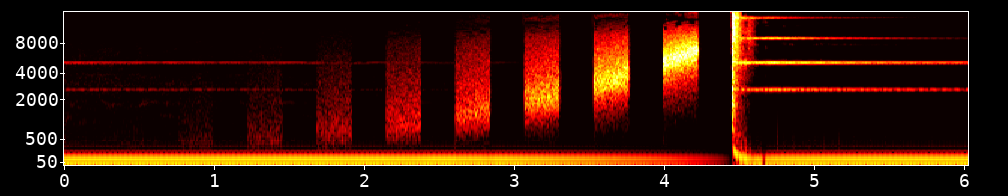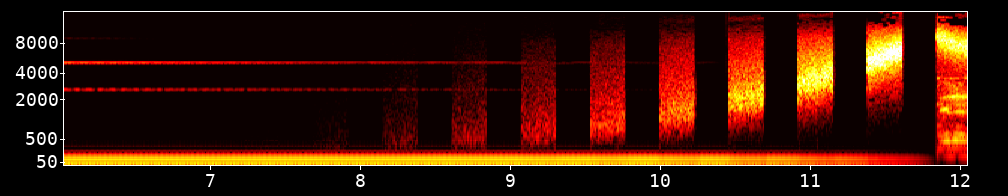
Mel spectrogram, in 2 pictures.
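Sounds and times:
deep electronic bass tone: 0.0 - 4.5, 5.5 - 12.0.

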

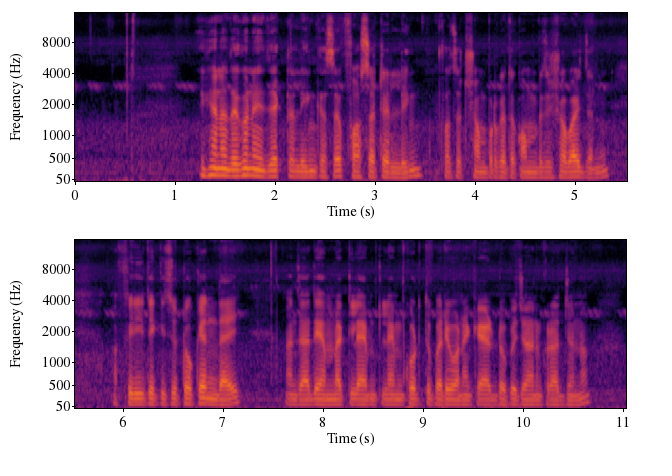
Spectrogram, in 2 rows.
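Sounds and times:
man speaking: 1.2 - 10.7.

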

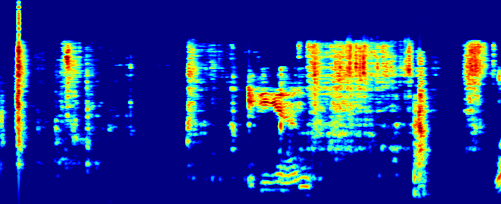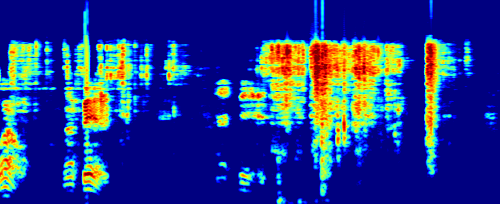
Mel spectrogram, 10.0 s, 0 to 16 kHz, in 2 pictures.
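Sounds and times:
plastic and cardboard rustling: 1.9 - 6.9, 7.5 - 9.8.

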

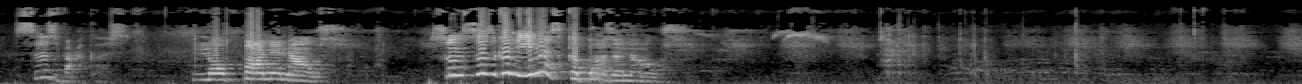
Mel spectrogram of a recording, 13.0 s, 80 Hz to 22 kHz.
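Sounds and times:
soft high bird chirps: 3.5 - 13.0.

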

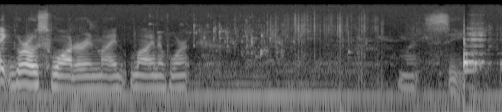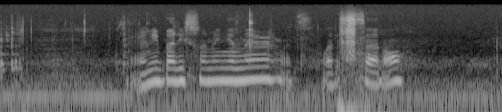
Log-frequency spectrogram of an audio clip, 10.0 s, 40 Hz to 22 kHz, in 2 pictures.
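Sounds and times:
water pouring into bowl: 1.9 - 3.8.

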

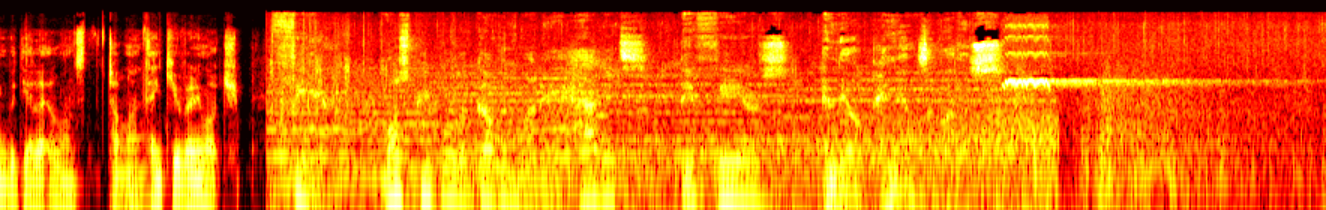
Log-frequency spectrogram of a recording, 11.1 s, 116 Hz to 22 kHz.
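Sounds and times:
steady rain: 2.2 - 11.0.

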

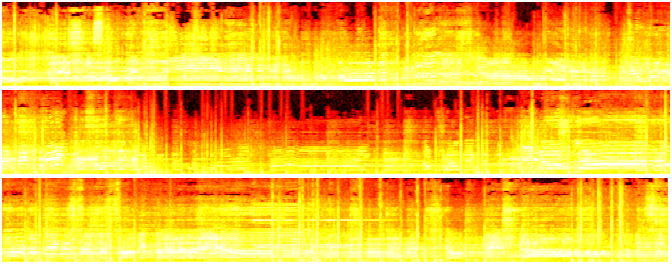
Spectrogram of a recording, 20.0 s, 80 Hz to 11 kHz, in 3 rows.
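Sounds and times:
fireworks bursting and crackling: 0.0 - 20.0
loud music over sound system: 0.0 - 20.0.

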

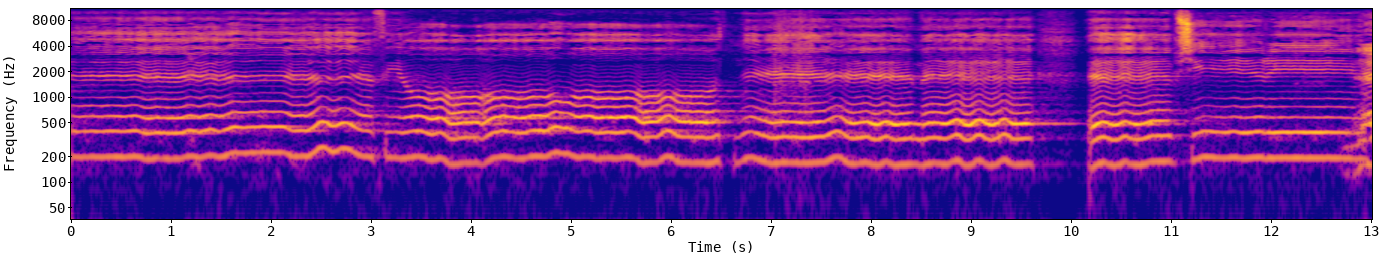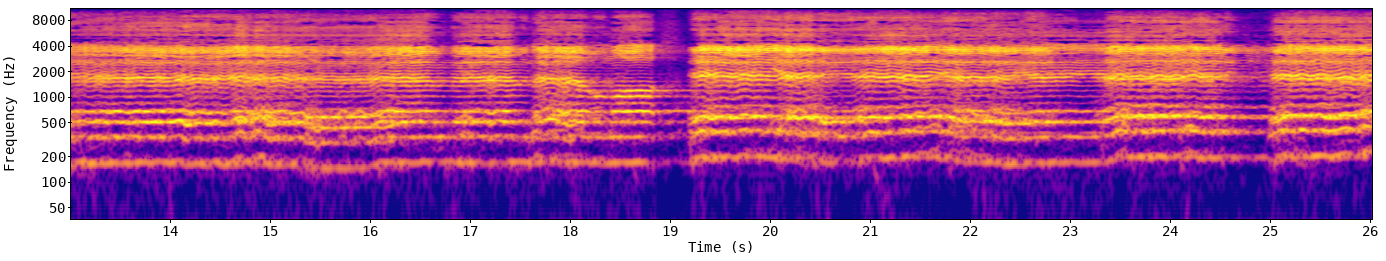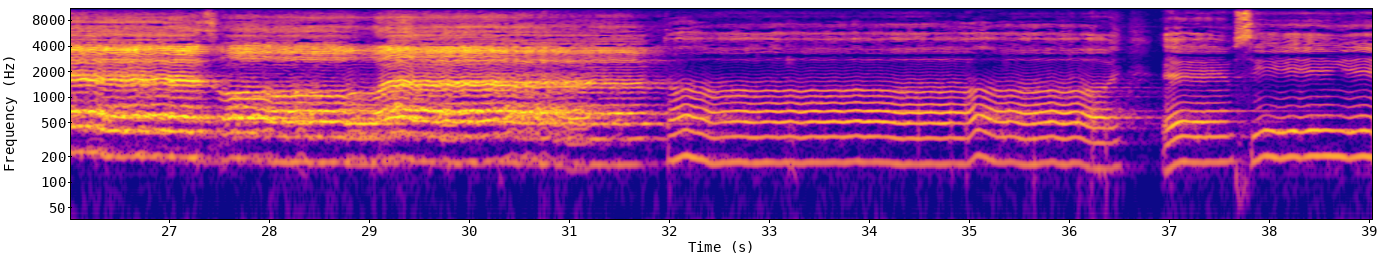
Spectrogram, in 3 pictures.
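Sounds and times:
voices chanting melismatic phrases: 12.8 - 32.0.

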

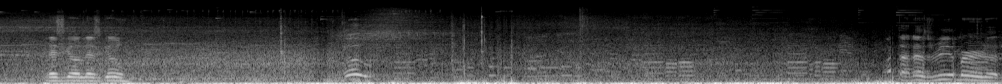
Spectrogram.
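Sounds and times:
faint pitched tones: 0.0 - 9.4
wind rumbling on microphone: 2.5 - 10.0.

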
